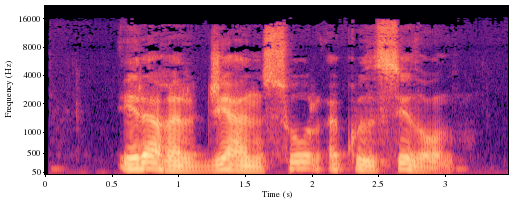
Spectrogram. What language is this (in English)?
Kabyle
